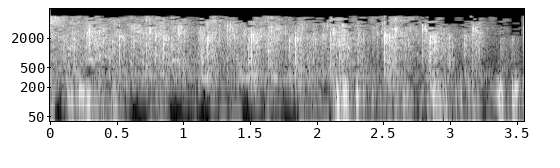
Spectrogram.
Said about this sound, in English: Let's clap our hands again. Come on, everybody. Hallelujah.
